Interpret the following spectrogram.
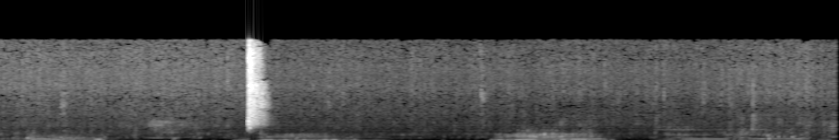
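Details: Mixed-breed herd cattle crowding into a river as herders shift their grazing location; three drawn-out, low harmonic moos roughly two to three seconds apart, interrupted once by a sharp splash or click.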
